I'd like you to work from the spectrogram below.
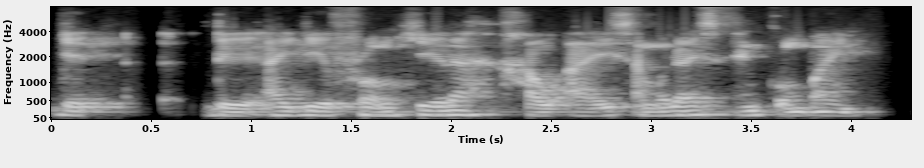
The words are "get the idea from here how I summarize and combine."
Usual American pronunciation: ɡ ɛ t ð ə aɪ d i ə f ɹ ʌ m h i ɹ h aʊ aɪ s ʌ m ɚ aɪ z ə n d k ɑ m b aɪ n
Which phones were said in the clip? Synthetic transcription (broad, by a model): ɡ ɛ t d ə aɪ d i ə f ɹ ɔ m h i l h aʊ aɪ s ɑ m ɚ aɪ s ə n k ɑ m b aɪ n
